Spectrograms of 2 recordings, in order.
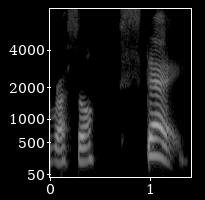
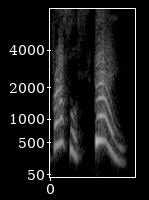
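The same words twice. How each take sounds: First: It is said in a calm, flat voice. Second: It is said in an excited, lively voice. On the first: The dog should stay still. The speaker calls it right. "stay and do something calm" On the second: The dog should come. The speaker calls it wrong. "because that's exciting"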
